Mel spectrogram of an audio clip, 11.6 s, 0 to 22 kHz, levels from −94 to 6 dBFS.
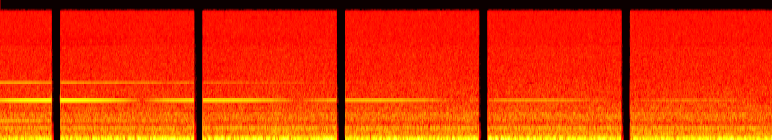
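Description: At 0.77 to 0.91 s, 2.91 to 3.04 s, 5.04 to 5.18 s, 7.18 to 7.32 s and 9.32 to 9.45 s, the sound falls silent for about 136 to 138 ms. Each is a gap at a join of encoded pieces: separately encoded segments were joined with their start-up delay and last-frame padding still in place. The edges are abrupt but slightly smeared. Unlike a network dropout, nothing is lost: the sound resumes where it stopped, every 2 s, with a fixed length.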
